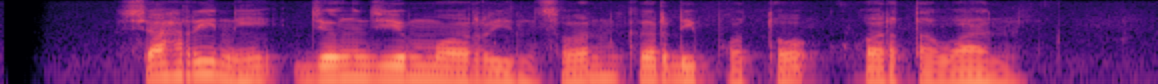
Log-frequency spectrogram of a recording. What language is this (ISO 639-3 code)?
sun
